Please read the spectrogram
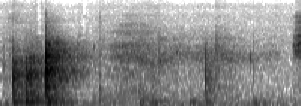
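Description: A white rolling pin set down on a wooden worktable: a brief knocking clatter near the start, the loudest sound here. It is followed by faint rubbing of hands on fondant on the table.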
